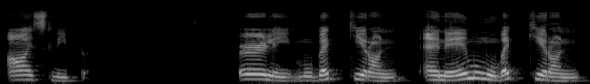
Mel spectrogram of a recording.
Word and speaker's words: مبكرا: أنام مبكرا. And مبكرا should be always pronounced with the sound of N, that of tanween.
